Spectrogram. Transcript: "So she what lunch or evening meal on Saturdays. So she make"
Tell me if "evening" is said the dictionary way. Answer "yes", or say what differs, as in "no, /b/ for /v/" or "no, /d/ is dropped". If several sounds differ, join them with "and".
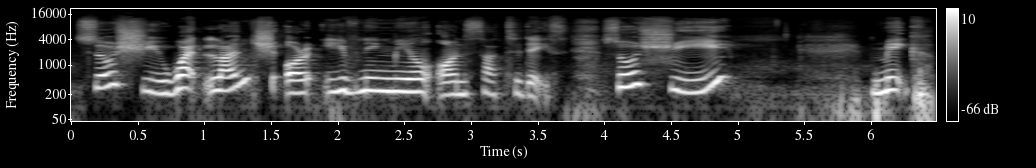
yes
